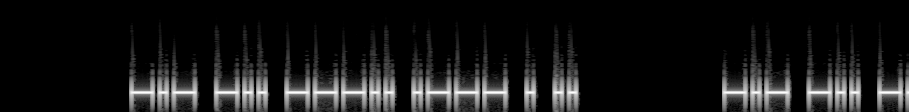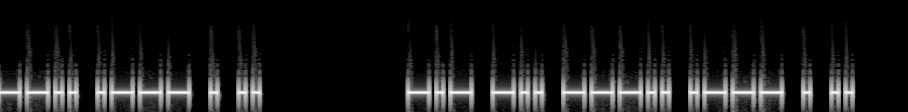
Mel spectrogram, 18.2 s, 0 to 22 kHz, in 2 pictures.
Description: Morse code, heard as a keyed tone, about 17 wpm, 700 Hz. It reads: KD8JEI KD8JEI KD8JEI
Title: USA Call Signs - 6 Characters - Repeated 3x - 17wpm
